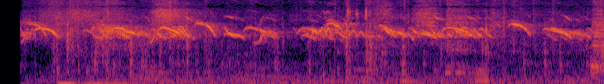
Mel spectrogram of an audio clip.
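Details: Newly hatched chicken chicks chirping loudly: a dense chorus of high, short, downslurred peeps overlapping rapidly, several per second, over a low background rumble.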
